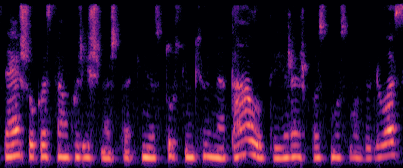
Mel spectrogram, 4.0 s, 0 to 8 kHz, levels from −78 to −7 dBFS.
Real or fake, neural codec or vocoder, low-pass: fake; vocoder, 24 kHz, 100 mel bands, Vocos; 7.2 kHz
